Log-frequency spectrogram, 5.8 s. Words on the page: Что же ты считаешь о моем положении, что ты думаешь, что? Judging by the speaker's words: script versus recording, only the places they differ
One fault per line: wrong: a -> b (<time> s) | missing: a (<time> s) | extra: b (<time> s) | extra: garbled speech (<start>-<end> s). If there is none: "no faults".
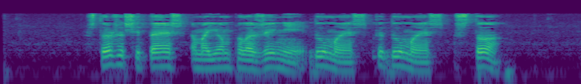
missing: ты (1.2 s)
wrong: что -> думаешь (3.1 s)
